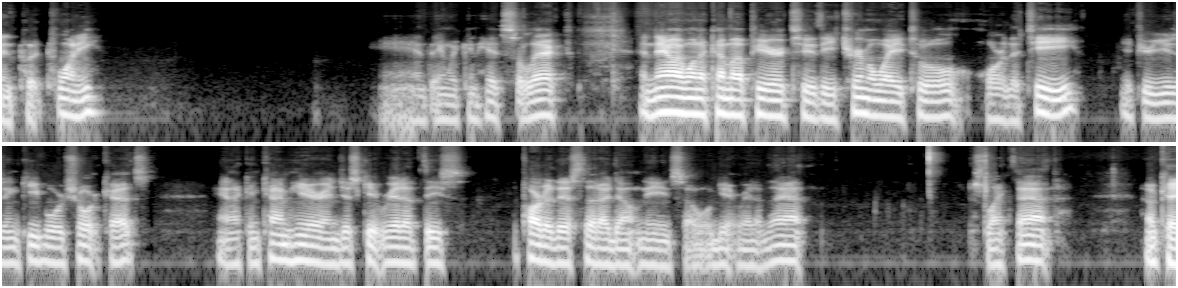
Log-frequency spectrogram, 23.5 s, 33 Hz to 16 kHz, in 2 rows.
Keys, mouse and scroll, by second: 5.0 click, 11.0 click, 14.8 click, 16.3 click, 18.2 click, 19.5 click, 20.9 click, 22.3 click.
